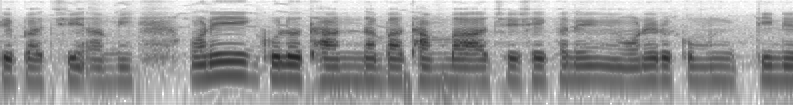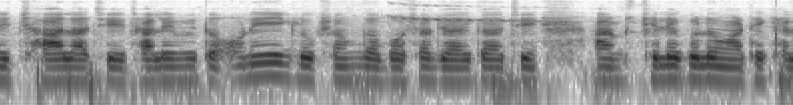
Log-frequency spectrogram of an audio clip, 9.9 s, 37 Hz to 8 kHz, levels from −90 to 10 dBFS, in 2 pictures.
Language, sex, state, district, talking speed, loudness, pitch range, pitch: Bengali, male, West Bengal, Dakshin Dinajpur, 150 wpm, -17 LUFS, 130-140 Hz, 135 Hz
